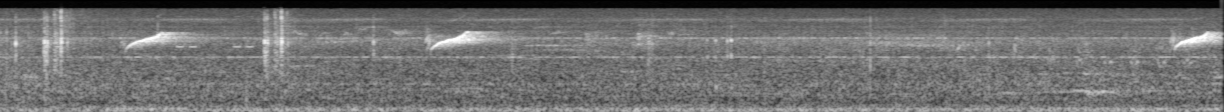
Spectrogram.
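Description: Outdoor ambience with a bird giving three short, rising chirps spaced a few seconds apart, over a steady background hiss and a faint, steady insect drone. Two faint clicks come in the first second and a half.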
